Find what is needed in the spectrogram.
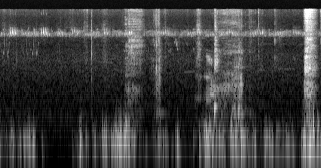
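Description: Wind buffeting the microphone outdoors: an irregular low rumble that swells and drops, with a short hissier gust in the middle and a sharp click just before the end.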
